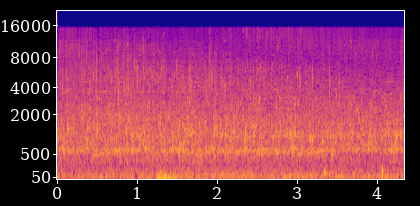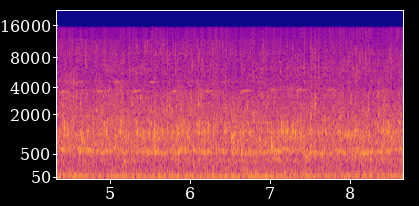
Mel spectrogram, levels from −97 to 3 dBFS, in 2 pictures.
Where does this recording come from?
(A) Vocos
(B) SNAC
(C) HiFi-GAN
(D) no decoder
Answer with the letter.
D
